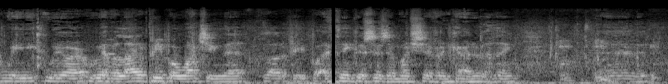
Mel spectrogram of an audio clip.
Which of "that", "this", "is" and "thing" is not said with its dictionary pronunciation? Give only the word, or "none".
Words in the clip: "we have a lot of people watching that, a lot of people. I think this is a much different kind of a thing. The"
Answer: none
